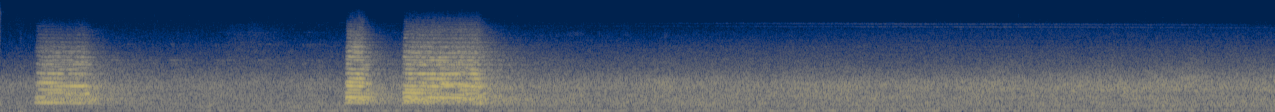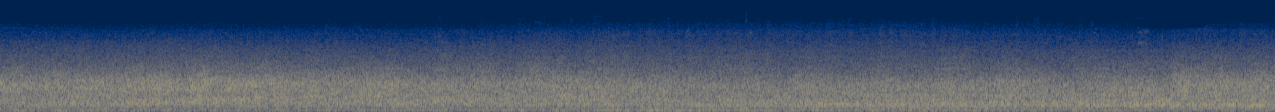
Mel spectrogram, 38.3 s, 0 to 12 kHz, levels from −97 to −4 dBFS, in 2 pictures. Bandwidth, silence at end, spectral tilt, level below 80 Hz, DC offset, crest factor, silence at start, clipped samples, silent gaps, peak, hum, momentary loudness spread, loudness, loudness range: 7.6 kHz; 0 s; -7.5 dB/octave; -54 dBFS; under 0.1%; 24 dB; 0 s; under 0.1%; none; -12 dBFS; none; 13 LU; -36 LUFS; 12 LU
